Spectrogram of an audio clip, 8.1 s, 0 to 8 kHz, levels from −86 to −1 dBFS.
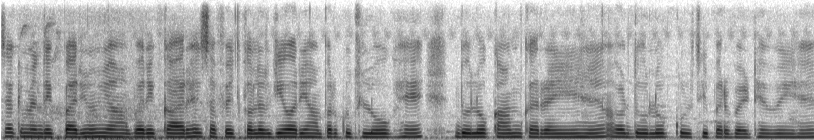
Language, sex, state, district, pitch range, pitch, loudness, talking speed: Hindi, female, Bihar, West Champaran, 200-210 Hz, 205 Hz, -16 LUFS, 255 wpm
